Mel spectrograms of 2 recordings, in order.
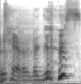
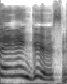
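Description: First: Said in the usual way. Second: "Canadian goose" higher and louder, questioning; puzzled repeat. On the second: Shown as a demonstration. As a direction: echo "Canadian goose" as if testing how it sounds.

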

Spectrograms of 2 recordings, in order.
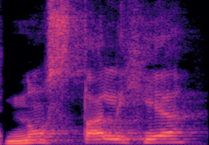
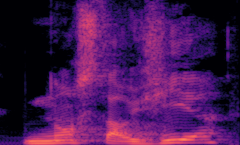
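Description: First: "Nostalgia" as nos-TAL-hya; higher "Nostalgia", stress on TAL; Spanish. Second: "nostalgia" as nos-tau-ZHI-a; slow "nostalgia", stress on GI; Portuguese. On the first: Teacher reading Spanish first, "Nostalgia" stressed on TAL. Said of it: "Em espanhol primeiro". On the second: Teacher answering in Portuguese, "nostalgia" stressed on GI. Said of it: "em português". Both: Shown as a demonstration.

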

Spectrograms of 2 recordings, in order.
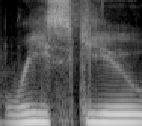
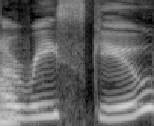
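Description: First: Reskew, the first vowel stretched to ee; reskew echoed. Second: Mock the word reskew as ree-skew; reskew mispronounced. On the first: Retold or imitated. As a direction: repeat reskew with an ee sound. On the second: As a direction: say reskew with a long ee vowel, rees-kew. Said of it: "A reskew".

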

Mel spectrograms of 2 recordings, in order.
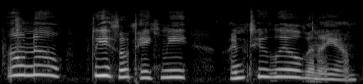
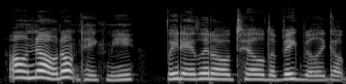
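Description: First: High-pitched tiny billy goat; small voice. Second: Louder, lightly voiced middle goat; not such a small voice. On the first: Tiniest billy goat answering the troll under the bridge, small high voice. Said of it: "with such a small voice". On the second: Second billy goat pleading with the troll, louder, not so small. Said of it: "who hadn't such a small voice". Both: A narrator's reading.

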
